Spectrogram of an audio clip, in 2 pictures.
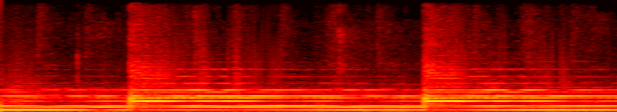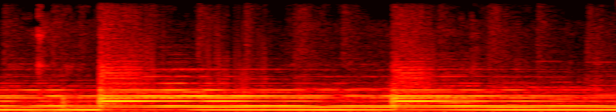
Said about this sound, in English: That is UGA's victory bell that rings in Athens when the dogs win.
